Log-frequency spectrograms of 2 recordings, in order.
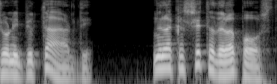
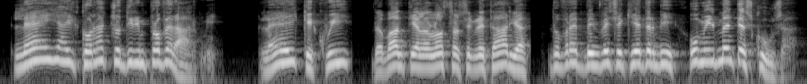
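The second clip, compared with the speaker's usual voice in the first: enraged, furious yelling, very high-pitched; 10 semitones higher, 3 dB louder than usual. Reading a story aloud, the narrator rounds on Mr. Zadurecki before their secretary: furious shouting. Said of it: "Mi imbestia lì e urlai".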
